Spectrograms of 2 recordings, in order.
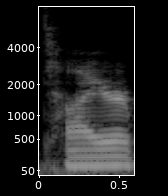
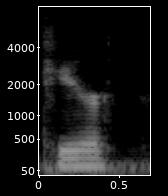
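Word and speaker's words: Tyr: Some people call it tire, but I think it's pronounced tier.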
